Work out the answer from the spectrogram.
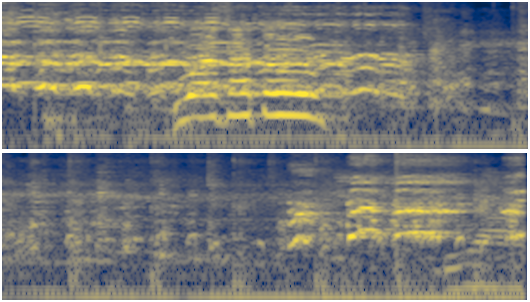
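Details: Practice crowing contest of balenggek cocks, Ampang Kualo, Kota Solok: a strong layered crow with stepped falling notes opens, then quieter overlapping crows and a low steady hum.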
